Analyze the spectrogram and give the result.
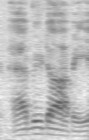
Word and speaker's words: Abu Dhabi: Abu Dhabi. – Have you ever seen Abu Dhabi? – Yeah, you say you're saying that right. – Yeah. Okay. Abu Dhabi.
